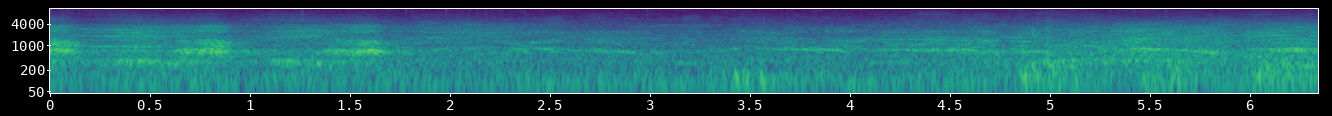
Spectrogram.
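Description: A large crowd murmurs and shouts in an open stadium.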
